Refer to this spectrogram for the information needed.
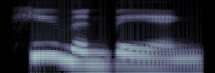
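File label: "human being", English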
